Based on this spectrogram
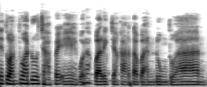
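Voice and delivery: low, weary complaint to God; mengeluh capek. Retold or imitated. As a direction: grumble softly, worn out from the commute. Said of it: "Saya mulai ngeluh". (keluhan capek dengan suara rendah)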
